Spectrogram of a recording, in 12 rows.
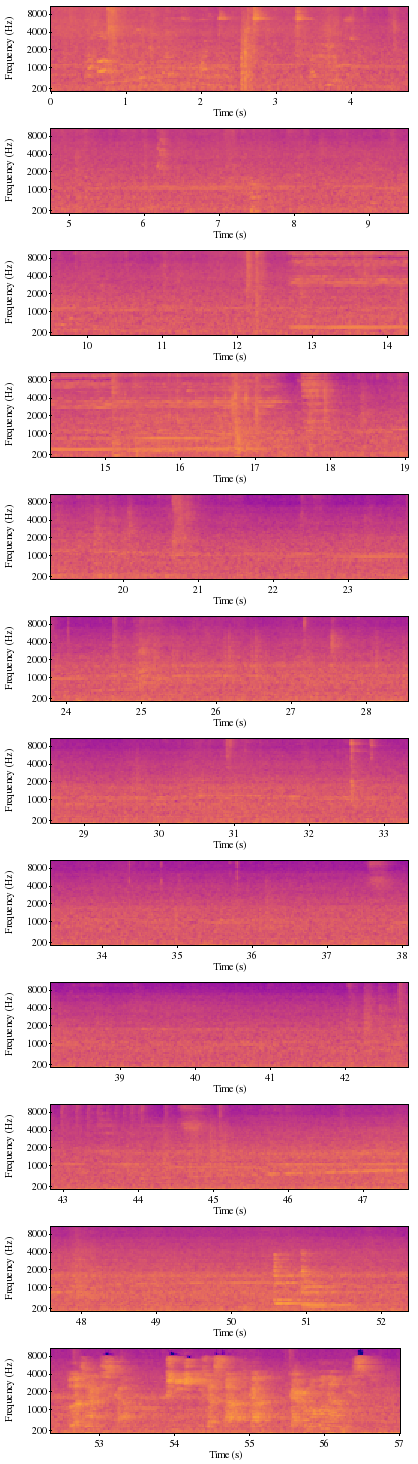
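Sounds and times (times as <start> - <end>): tram running gear rumbling on rails: 0.0 - 57.0
steady high tone: 50.5 - 53.6.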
